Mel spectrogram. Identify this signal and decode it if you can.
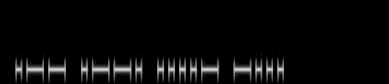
Morse code, heard as a keyed tone, about 22 wpm, 700 Hz. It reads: WP4B
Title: USA Callsign DE Callsign - 4 Characters - 22wpm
